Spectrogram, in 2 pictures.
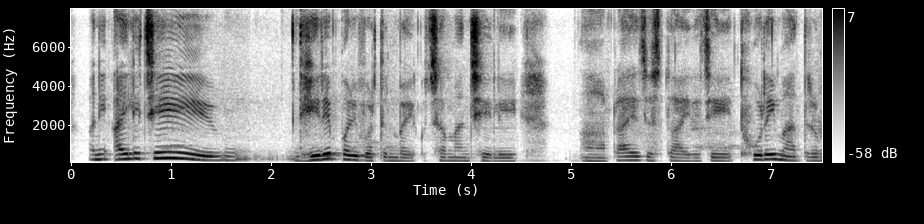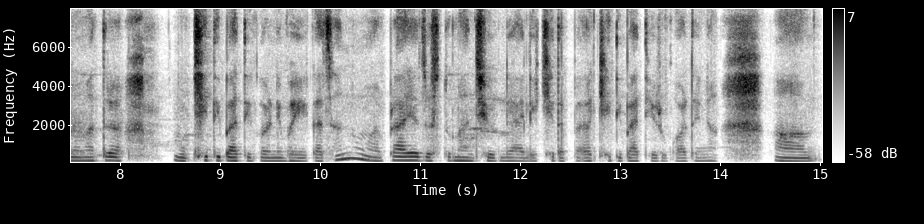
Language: Nepali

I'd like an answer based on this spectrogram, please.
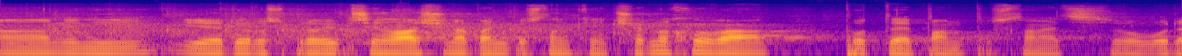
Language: Czech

